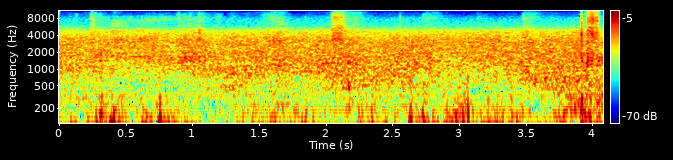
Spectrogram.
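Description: Wind buffeting the microphone: an uneven low rumble in gusts over a faint hiss.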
